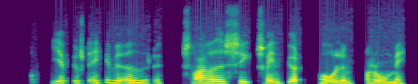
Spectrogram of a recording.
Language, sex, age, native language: Icelandic, female, 60-69, Danish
